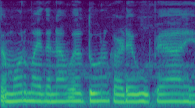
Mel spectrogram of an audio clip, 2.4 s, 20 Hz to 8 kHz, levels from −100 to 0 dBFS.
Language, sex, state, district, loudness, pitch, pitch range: Marathi, female, Maharashtra, Sindhudurg, -29 LUFS, 205 Hz, 205-215 Hz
